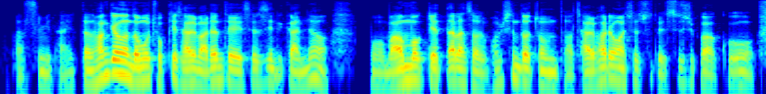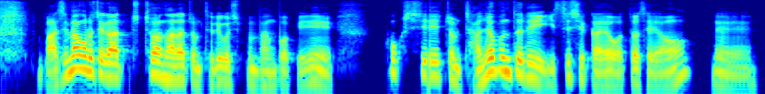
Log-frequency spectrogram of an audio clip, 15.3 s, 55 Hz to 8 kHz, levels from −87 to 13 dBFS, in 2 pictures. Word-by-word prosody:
맞습니다. 80 -2 -13
일단 95 +3 -5
환경은 155 +5 +5
너무 115 +1 +4
좋게 - - -5
잘 105 0 +2
마련되어 115 +2 +1
있으시니깐요 105 +4 -6 0.4
뭐 85 -1 -11
마음먹기에 110 +5 +2
따라서 105 -6 +1
훨씬 110 +6 -9
더 115 -3 +1
좀 90 -3 -6
더 75 -1 -13
잘 95 +5 -1
활용하실 115 -2 0
수도 - - -12
있으실 - - -15
것 - - -4
같고, 90 -3 -8 0.5
마지막으로 205 +5 +6
제가 145 -5 +5
추천 160 -4 +2
1 125 -1 +4
좀 115 -4 -4
드리고 120 -2 -1
싶은 105 0 -9
방법이 95 +3 -6 0.6
혹시 150 -2 -3
좀 210 - -1
자녀분들이 175 - +3
있으실까요? 100 -5 -3
어떠세요? 85 - -4 0.2
네. 80 -4 -9
110 Hz, 340 characters per minute, -24 LUFS, 95-135 Hz, 0.6 s, 마지막으로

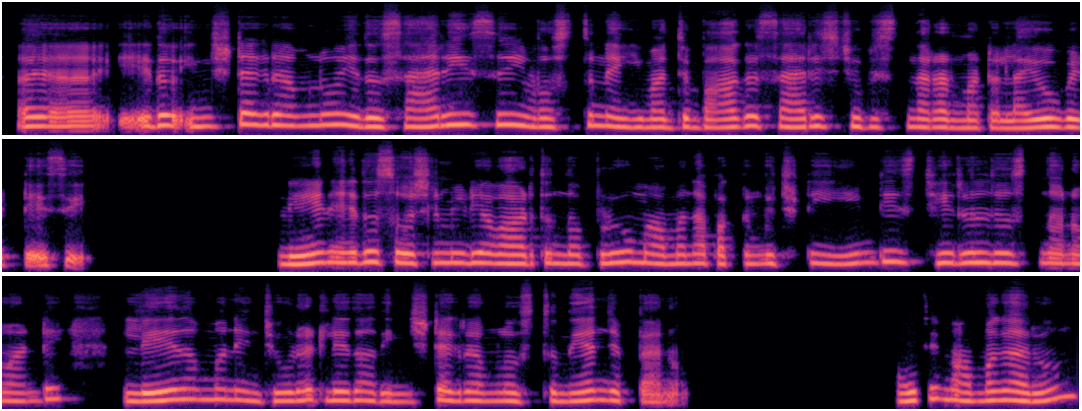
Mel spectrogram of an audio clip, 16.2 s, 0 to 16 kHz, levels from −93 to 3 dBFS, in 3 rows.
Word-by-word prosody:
ఆహ్, 125 +1 +2 0.3
ఏదో 280 +1 +5
ఇంస్టాగ్రామ్‌లో 275 +2 0
ఏదో 240 -1 +4
సారీస్ 280 +5 +1 0.2
ఇవొస్తున్నాయి. 235 +1 -1
ఈ - - +1
మధ్య 225 +2 0
బాగా 235 +4 +1
సారీస్ 240 +2 0
చూపిస్తున్నారనమాట 225 -3 -2
లైవ్ 220 +3 +5
బెట్టేసి. 225 - -1 1.1
నేనేదో 275 +4 +4
సోషల్ 265 +1 +1
మీడియా 265 0 +2
వాడుతున్నప్పుడు 245 +1 -1
మా 255 - -1
అమ్మ 240 +1 -2
నా - - -2
పక్కన 235 +1 -7
గూర్చుంటే, 255 +2 -7 0.2
ఏంటి 275 +3 -2 0.2
చీరలు 265 +1 +2
చూస్తున్నావు 260 0 -4
నువ్వు 235 -1 -2
అంటే, 285 +5 -4 0.4
"లేదమ్మా 275 +3 +4
నేను 230 -3 -3
చూడట్లేదు 245 +1 +1
అది 225 - -2
ఇంస్టాగ్రామ్‌లో 235 0 -1
ఒస్తుంది" 225 +1 -2
అని 260 - -3
జెప్పాను. 245 - -6 1.1
అయితే 240 +5 +3
మా 260 - +1
అమ్మగారు, 245 -1 +3
245 Hz, 140 wpm, -24 LUFS, 230-265 Hz, 1.1 s, ఏదో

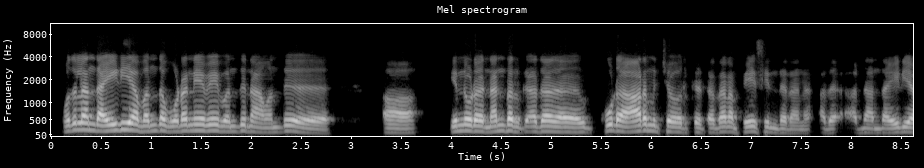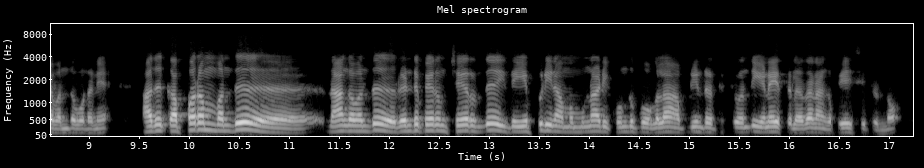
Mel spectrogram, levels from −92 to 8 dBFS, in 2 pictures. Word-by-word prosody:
முதல்ல 195 +3 +3
அந்த 170 -3 +6
ஐடியா 200 -1 +5
வந்த 170 +3 -1
உடனேயே 175 +1 +2
வந்து 170 +4 -5
நான் 130 -2 -4
வந்து 135 - -3 1.0
அ - - -1 0.6
என்னோட 170 0 +5
நண்பர் 170 +3 +3
க - - -1
த - - +4 0.6
கூட 175 -1 +1 0.2
ஆரம்பிச்சவர்கிட்ட 155 -7 0
தான் 145 0 -1
பேசி 150 0 -2
இருந்தேன் 115 -4 -6
நானு. 105 0 -11
அத - - -7 0.4
அந்த 115 - -8
ஐடியா 140 +2 -1
வந்த 115 - -7
உடனே 115 +2 -10 0.4
அதுக்கப்புறம் 175 +5 +3
வந்து 400 - +6 0.9
நாங்க 165 +1 0
வந்து 160 +4 -1 0.2
2 160 +3 +2
பேரும் 175 -2 0
சேர்ந்து 165 +1 0
இதை 150 - -5
எப்படி 180 +1 -3
நாம 140 -2 -5
முன்னாடி 150 0 -3
கொண்டு 145 +2 -6
போகலாம்? 135 +1 -2
அப்படிங்கறதுக்கு 135 0 -8
வந்து 135 +4 -7
இணையத்துல 130 -5 -1
தான் 135 - 0
நாங்க - - -8
பேசிட்டு 385 +1 -7
இருந்தோம். 280 -7 -10
155 Hz, 155 wpm, -23 LUFS, 140-175 Hz, 1.0 s, அந்த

